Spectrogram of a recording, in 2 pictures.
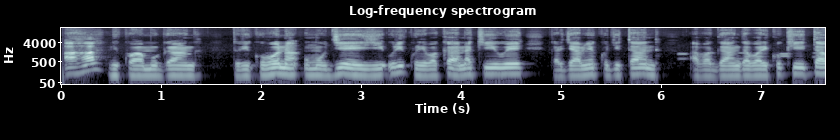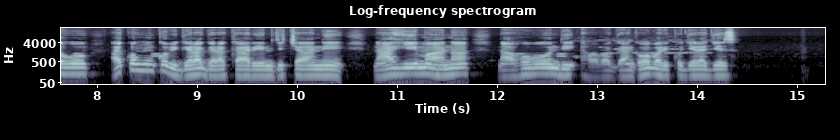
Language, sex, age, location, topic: Kinyarwanda, male, 18-24, Huye, health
